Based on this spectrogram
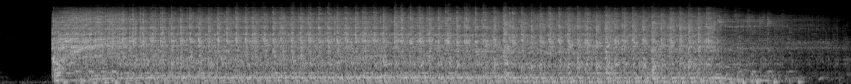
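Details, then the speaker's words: Canadiana snowblower with Briggs & Stratton 800 series engine, no start after one season, last year's fuel left in it, choke on, electric start: engine cranks steadily with even chug about six seconds but never catches; suspected stale fuel in carburetor. "So this snowblower apparently won't start after using it for one season last year."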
